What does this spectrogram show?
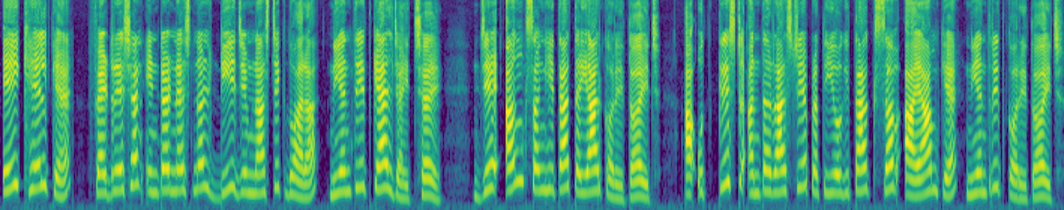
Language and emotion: Maithili, neutral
